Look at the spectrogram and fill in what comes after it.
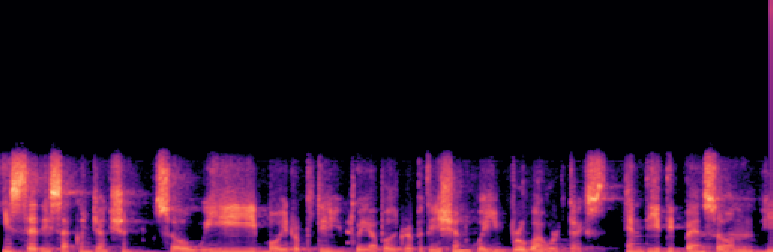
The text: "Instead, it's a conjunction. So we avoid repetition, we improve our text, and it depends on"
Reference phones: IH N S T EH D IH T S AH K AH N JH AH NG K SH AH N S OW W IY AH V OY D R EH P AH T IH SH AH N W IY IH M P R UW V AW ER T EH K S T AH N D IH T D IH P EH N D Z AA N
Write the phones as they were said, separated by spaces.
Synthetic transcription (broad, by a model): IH N S T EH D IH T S AH K AH N JH AH NG K SH AH N S OW W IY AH W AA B R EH P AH T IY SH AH N W IY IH M P R UW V AW ER T EH K S T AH N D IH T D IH P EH N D S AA N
